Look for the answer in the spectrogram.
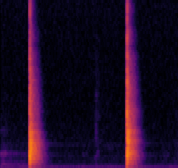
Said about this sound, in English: like the reel to reels right in the middle of them. And when you clap your when you clap your hands, I'm gonna do this. We'll see if we can get it.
